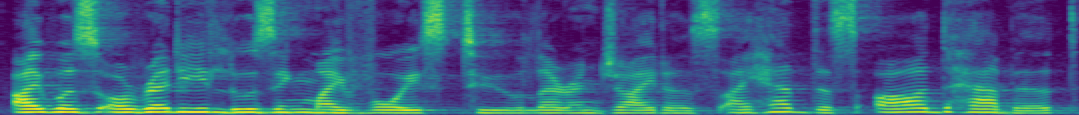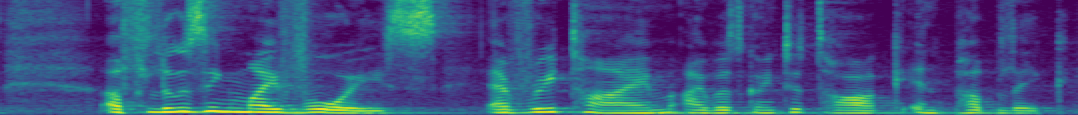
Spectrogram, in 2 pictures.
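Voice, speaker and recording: A woman from Lebanon giving an inspirational stage talk, slow and measured with dramatic pauses between phrases. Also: mid-range voice. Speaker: speaker. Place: theater stage.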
